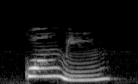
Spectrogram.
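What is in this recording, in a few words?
"光明", Mandarin; chinese flashcards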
